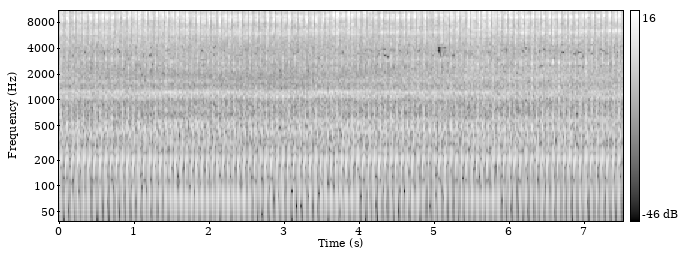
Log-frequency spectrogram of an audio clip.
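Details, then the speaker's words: Yamaha LC135 motorcycle single-cylinder at steady idle: constant rapid metallic clatter at about three to four a second; likely a slack timing chain. "Ini kemungkinan besar joknya rantai ataupun temen sudah kendur ya saja punya bunyi memang sangat kentara dan memang bunyinya memang terdengar ah ibaratkan macam rantai itu sudah kendur ya"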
